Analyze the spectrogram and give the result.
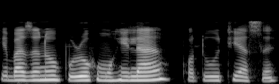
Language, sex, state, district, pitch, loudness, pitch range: Assamese, female, Assam, Kamrup Metropolitan, 190 Hz, -17 LUFS, 185-200 Hz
